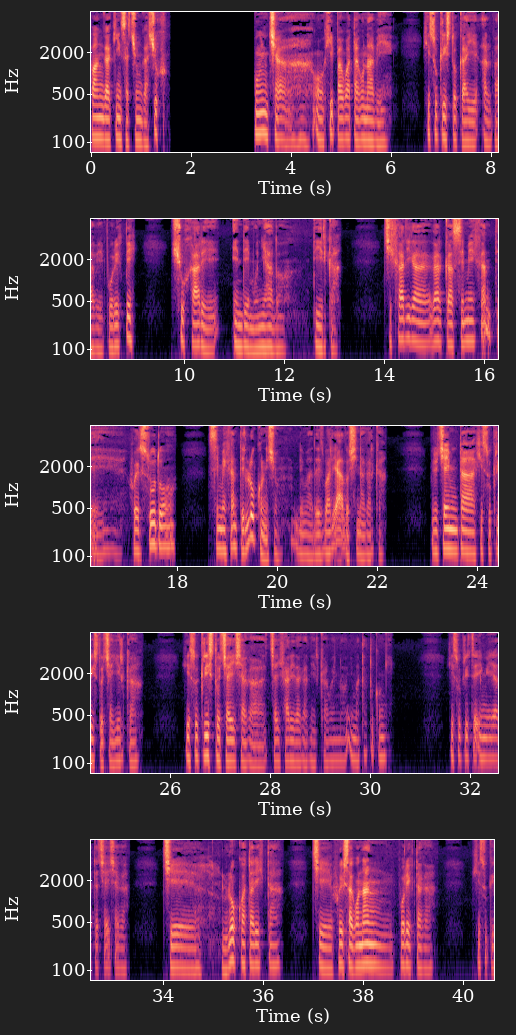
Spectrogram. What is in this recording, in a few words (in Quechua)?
good news quichua de calderon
